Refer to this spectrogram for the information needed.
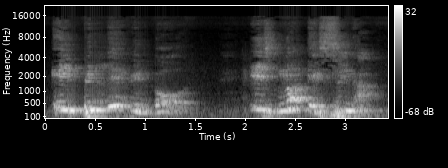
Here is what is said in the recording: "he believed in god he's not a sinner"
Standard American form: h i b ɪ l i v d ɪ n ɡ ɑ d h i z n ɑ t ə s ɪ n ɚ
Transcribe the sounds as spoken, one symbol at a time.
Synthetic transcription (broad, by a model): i b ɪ l i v ɪ n ɡ ɑ d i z n ɑ t ə s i n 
